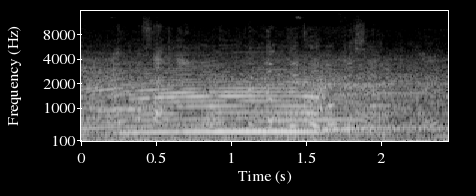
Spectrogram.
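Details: Long, steady moo from cattle at an Indonesian livestock market where a reluctant cow has lain down and will not rise; the call holds one even pitch for about a second and a half, then fades into background market noise.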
